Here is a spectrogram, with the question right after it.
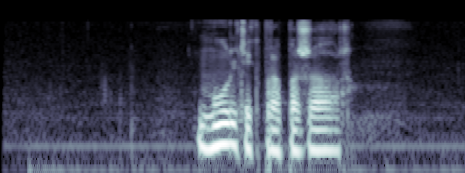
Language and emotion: Russian, sad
